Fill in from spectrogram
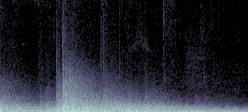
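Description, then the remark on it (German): An orchestral bass drum imitates a thunderstorm: a continuous deep, booming roll that swells sharply about a quarter of the way in, then slowly fades. No voices are heard. “Das war die große Trommel.”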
